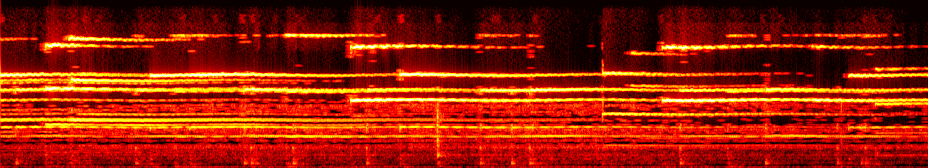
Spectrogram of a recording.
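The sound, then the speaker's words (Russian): An antique musical clock at Pavlovsk, its music mechanism made by unknown Russian craftsmen, plays its hourly tinkling, bell-like melody from Monsigny's opera "The Deserter", bright metallic notes ringing and overlapping steadily over a low mechanical hum, with no one speaking. “Каждый час они исполняют мелодию из этой оперы.”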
